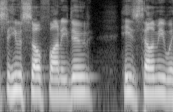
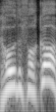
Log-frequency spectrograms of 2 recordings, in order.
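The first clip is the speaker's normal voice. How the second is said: put-on, acted-out high-pitched yell; 5 semitones higher, 4 dB louder than usual. Telling how a roadie reacted to his backstage begging, retelling a roadie's yell. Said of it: "he yelled at me".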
